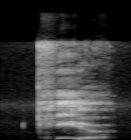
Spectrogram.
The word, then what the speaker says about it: Kia: awesome do you notice the spelling there is with a cake in English Kia that's a hard case out now if you're doing a presentation in English I would use the English pronunciation this is never in English this will never be the it will always be Kia because it's a hard k there okay so just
